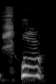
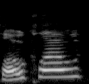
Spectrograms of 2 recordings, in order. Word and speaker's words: Chlo: I'm saying it like that, Wolfie, because unfortunately that's how I pronounced it the first time Chlo came into my chat. And I said, "Oh, thank you, welcome, Chlo." And I think it was Shay had to say, "I think it's pronounced Clo."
